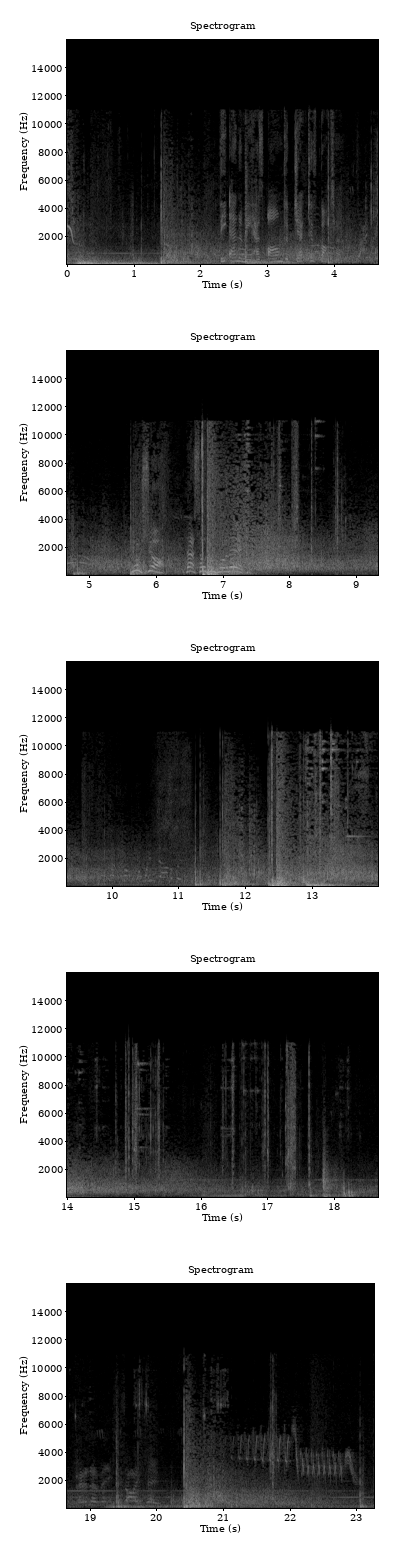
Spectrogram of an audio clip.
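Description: Distant gunfire crackles in the background.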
